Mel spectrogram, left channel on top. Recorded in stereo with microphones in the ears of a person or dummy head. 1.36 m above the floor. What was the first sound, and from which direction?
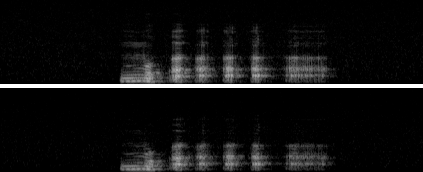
Laughter, 70° left (ahead or behind).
